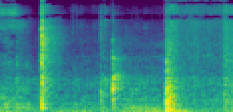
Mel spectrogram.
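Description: Three hard knocks of ice against a container as the stuck ice is knocked loose: a sharp click, a softer tap, then a heavier thud near the end.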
